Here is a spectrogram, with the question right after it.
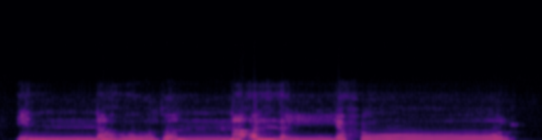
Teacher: इन्न में गुन्ने वाजिबा करेंगे, 2 काउंट करना है।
